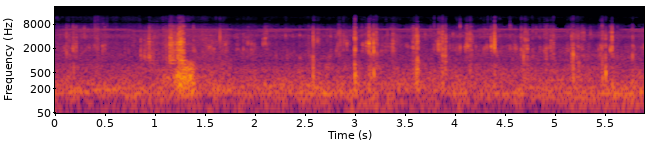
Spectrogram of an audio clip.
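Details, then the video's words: Wild raccoon eating near the recorder: a brief loud crunch early on, then a steady run of small crisp bites and clicks every fraction of a second over faint background noise. "Wild Raccoons & ASMR Chewing Sounds"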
